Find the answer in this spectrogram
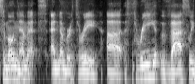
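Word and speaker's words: Nemec: And Brad, you are the only other person that I've heard pronounce it right. It is Simone Nemets.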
